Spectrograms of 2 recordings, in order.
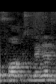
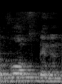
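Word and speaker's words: Volkswagen: ऐसे इसको फॉक्सवैगन कहते हैं, लेकिन हम लोग देहाती स्टाइल में इसको भी से लिखा है तो वॉक्सवैगन कहते हैं, लेकिन इसका ऐसे प्रोनाउंसिएशन फॉक्सवैगन होता है।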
